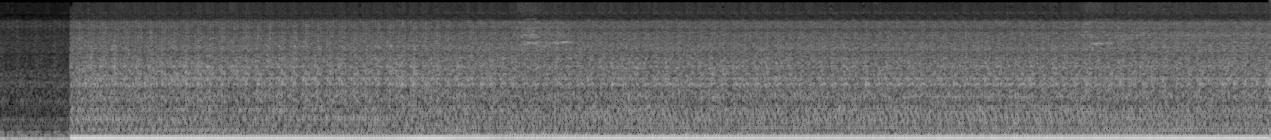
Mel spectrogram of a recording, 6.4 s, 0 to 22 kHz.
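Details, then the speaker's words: Pel Job LS2000 excavator after the Rexroth A10VO28 pump repair, standby pressure set to 30: steady low diesel drone with a constant hydraulic hum and a slight load change midway. Normal running. "Now I'm really happy. The excavator is doing perfectly. It's functioning exactly as it was like when I just got the pump restored."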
